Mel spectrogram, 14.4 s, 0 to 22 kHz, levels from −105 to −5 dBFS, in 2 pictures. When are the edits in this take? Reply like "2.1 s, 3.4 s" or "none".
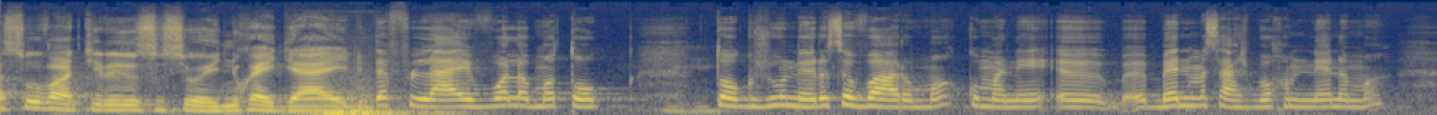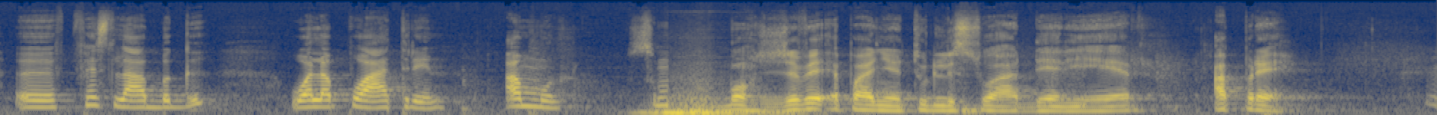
1.8 s, 10.5 s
